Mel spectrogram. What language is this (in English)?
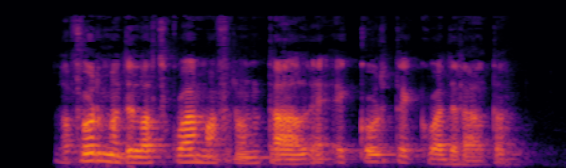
Italian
